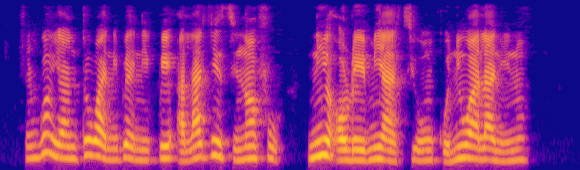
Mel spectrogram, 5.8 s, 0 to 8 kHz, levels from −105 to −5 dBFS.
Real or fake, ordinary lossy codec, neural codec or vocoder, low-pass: real; none; none; 7.2 kHz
